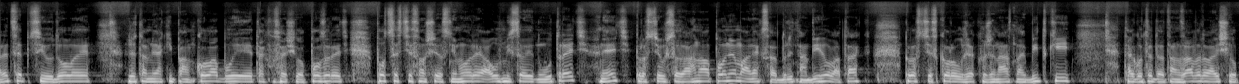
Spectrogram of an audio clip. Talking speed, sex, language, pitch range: 250 wpm, male, Slovak, 120-140 Hz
